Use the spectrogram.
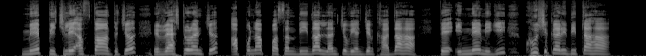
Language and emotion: Dogri, happy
